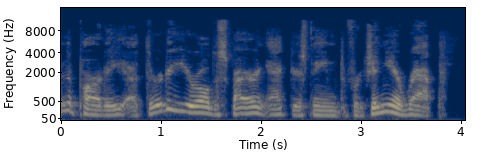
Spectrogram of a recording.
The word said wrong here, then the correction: Rappe: Did I say that right? Rappe. – Rappe. – Like frappe. Okay.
